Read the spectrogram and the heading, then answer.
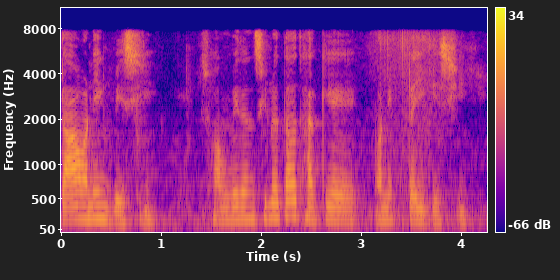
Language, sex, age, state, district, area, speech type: Bengali, female, 60+, West Bengal, Howrah, urban, spontaneous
